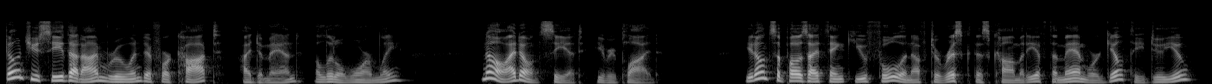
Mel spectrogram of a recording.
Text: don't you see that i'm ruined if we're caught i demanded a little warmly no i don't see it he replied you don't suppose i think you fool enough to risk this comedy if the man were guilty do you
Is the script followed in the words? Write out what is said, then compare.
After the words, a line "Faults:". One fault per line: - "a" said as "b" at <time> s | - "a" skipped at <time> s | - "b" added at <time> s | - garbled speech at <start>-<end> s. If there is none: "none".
don't you see that i'm ruined if we're caught i demand a little warmly no i don't see it he replied you don't suppose i think you fool enough to risk this comedy if the man were guilty do you
Faults:
- "demanded" said as "demand" at 2.5 s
